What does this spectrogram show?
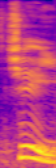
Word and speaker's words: Xi: you Peter yeah well it looks like Z but it's Chi apparently um now but Paul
